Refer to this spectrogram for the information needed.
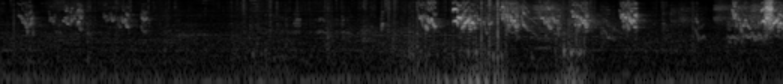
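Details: Caged budgerigars: soft scattered high chirps at first, then louder scratchy chattering and squawks building in the second half, with some low thumps.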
